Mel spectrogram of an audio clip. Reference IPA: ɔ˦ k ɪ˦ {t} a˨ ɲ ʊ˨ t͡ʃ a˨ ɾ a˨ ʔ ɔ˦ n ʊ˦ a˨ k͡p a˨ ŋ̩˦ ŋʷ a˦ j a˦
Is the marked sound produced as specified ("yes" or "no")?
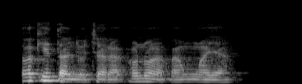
yes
